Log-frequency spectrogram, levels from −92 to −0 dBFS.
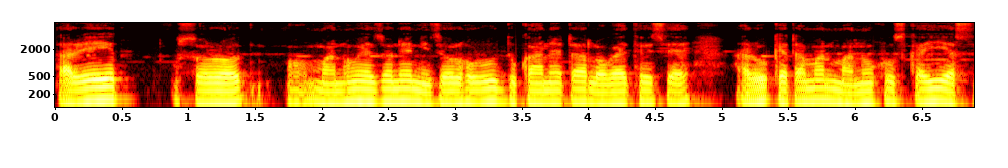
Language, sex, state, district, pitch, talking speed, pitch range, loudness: Assamese, female, Assam, Kamrup Metropolitan, 125 Hz, 130 wpm, 120-130 Hz, -17 LUFS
